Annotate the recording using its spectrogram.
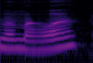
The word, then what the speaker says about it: Momoa: Momoa, or is that how you say his name? Oh, okay, Jason Momoa.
